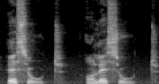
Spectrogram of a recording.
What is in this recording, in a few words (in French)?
"aissote", patois jura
